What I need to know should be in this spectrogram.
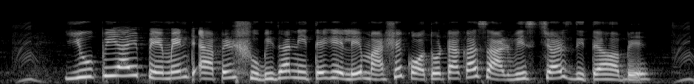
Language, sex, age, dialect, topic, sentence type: Bengali, female, 18-24, Northern/Varendri, banking, question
